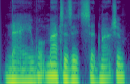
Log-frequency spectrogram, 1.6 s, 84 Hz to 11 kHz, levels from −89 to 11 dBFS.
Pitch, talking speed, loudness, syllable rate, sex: 115 Hz, 220 wpm, -15 LUFS, 5.3 syllables/s, male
